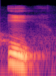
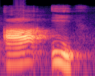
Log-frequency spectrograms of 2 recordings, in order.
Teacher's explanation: तो अ के मुकाबले में पर आ में थोड़ा समय हमारा ज़्यादा लग रहा है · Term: दीर्घ स्वर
